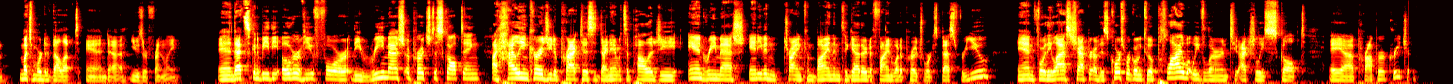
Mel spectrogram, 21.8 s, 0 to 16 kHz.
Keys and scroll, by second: 0.9 ctrl+r.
